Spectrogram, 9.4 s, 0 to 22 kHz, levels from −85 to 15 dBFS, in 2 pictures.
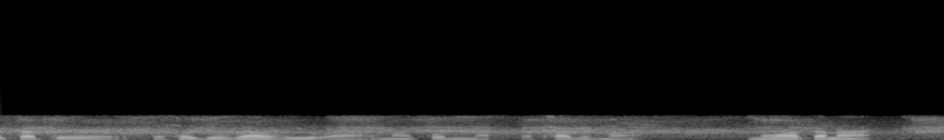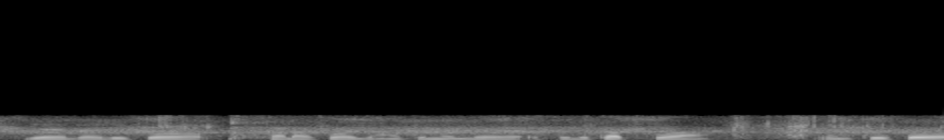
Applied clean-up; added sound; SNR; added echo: none; Crow; 10 dB; none.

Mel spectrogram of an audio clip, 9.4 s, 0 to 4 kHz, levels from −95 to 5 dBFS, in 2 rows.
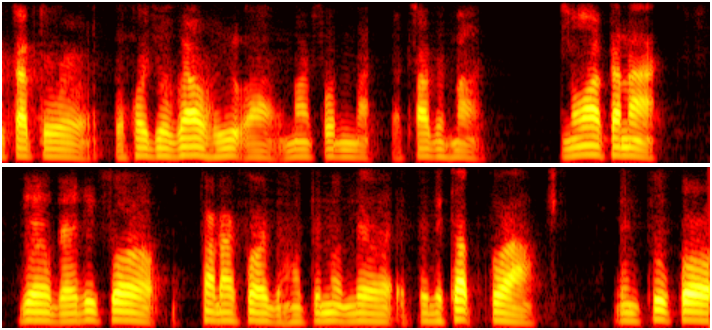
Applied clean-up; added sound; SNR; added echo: neural mask model DeepFilterNet 3.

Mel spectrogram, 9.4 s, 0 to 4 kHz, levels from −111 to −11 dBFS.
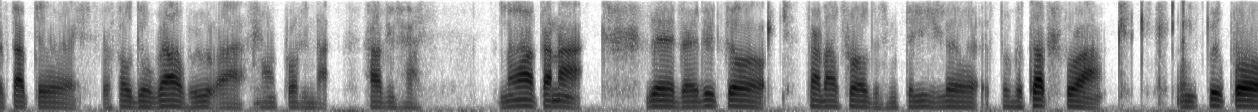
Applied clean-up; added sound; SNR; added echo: neural diffusion model UNIVERSE++.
